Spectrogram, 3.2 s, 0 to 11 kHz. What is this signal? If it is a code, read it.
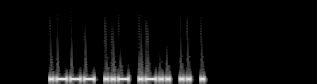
Morse code, heard as a keyed tone, about 36 wpm, 700 Hz. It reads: JULIE
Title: USA Common Names - Max 5 Letters - 35wpm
